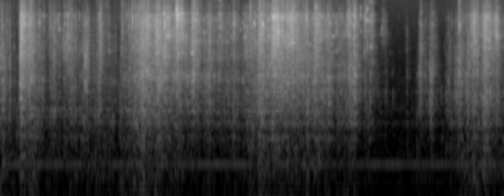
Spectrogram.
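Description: Hands rummaging through a bag of loose LEGO pieces: a steady rustle of the bag with many small clicks and rattles of plastic bricks knocking together.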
